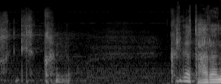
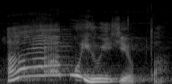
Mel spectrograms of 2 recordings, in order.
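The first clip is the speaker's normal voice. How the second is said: high drawn-out preaching line; slower than usual. Acted. Preacher drives point.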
